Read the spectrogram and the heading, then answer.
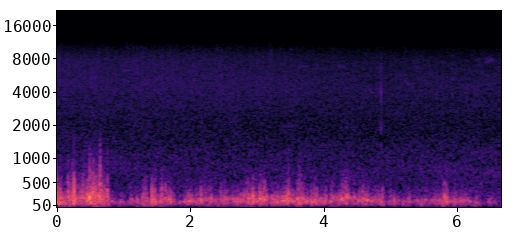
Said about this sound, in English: Maybe you can hear the wind again. I'm carrying on walking. You can probably hear the wind around this little machine.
